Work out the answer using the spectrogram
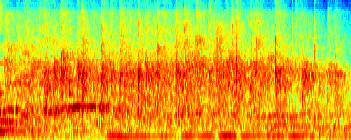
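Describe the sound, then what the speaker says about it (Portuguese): A church congregation claps for their female pastor in a meeting hall, a steady wash of applause with voices and a low hum underneath. "Vamos aplaudir nossa pastora."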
